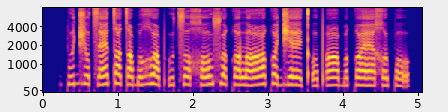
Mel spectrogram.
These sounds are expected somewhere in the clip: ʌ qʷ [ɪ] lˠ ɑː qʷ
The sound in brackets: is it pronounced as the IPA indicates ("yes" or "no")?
yes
